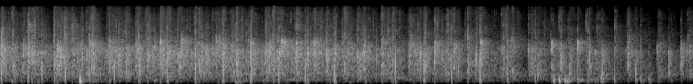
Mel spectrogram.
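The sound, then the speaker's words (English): An audience applauds the panelists after a panel discussion, many hands clapping at once in a dense, crackling wash that holds at an even level for several seconds with no voices. “So please join me and give a warm round of applause to our panelists.”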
